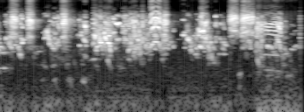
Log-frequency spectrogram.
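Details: A family of colourful budgies chattering nonstop: tight runs of buzzy, rasping warbles and shrill twitters with only brief breaks, loud and close.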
